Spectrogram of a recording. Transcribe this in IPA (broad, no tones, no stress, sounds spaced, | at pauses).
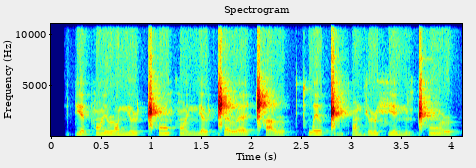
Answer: pʲ ɛ pʰ ɔ̃ ɪ̯ ɹ ɔ mʲ o ɹ ǁʰ ɔ̃ kʰ ɔ̃ ɪ̯ mʲ a ɹ ǁ ɛ ɹ ɛ ɪ̯ ǁʰ a ɹ | tʰ w e ʊ̯ ɡ͡ǁ ɔ̃ pʼ ɔ̃ bʲ o ɹ fʲ e mʲ õ ǁʰ õ ɹ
